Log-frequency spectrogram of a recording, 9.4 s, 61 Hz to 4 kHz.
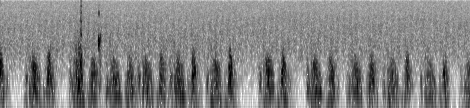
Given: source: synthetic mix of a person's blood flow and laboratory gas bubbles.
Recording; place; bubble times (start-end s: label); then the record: Doppler ultrasound of blood flow; precordium
1.49-1.74 s: bubbles
1.94-2.05 s: bubbles
From the record:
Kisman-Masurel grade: 123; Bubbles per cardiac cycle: 1 to 2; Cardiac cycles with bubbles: 10 to 50%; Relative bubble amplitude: loud (0.450 to 0.775); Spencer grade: 2 (many but less than half of the cardiac periods contain bubble signals, singularly or in groups); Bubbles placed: anywhere in the cardiac cycle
